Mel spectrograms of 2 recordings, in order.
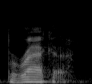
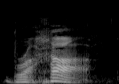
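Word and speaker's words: bracha (ברכה): Of course, you probably pronounced it baraka, but it's bracha.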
